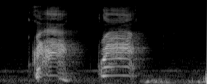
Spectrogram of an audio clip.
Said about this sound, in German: Die Raben hört ihr oben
